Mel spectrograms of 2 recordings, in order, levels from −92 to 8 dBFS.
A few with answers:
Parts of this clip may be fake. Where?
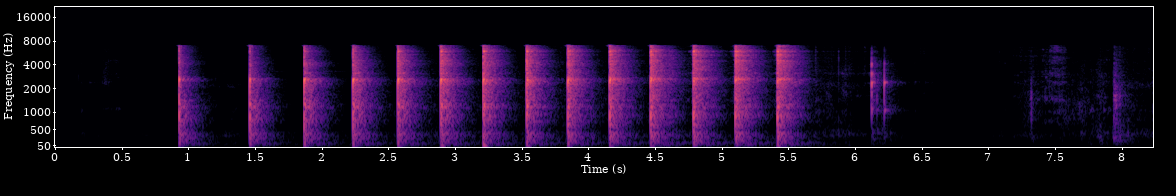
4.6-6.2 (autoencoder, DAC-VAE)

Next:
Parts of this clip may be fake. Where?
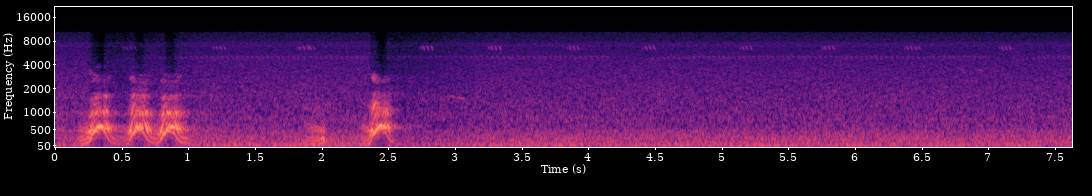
none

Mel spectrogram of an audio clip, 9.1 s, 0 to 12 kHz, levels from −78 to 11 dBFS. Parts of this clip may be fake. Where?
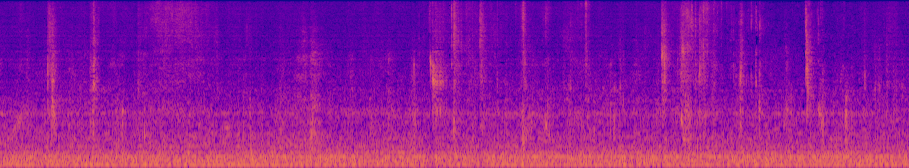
0.0-7.2 (autoencoder, DAC-VAE); 8.6-9.1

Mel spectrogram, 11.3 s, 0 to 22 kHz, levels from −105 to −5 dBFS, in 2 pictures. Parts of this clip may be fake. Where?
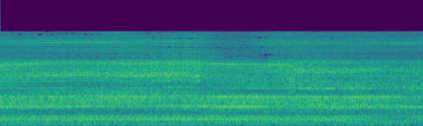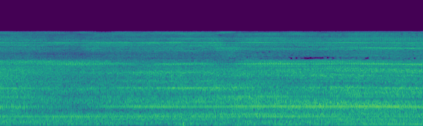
3.9-8.5 (autoencoder, DAC-VAE)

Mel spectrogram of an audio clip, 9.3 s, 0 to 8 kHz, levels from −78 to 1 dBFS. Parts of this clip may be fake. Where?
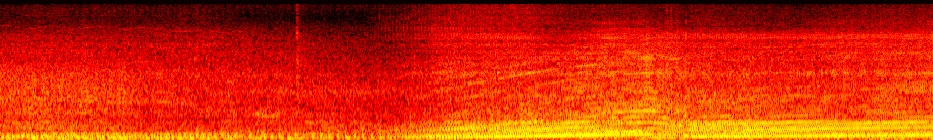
none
